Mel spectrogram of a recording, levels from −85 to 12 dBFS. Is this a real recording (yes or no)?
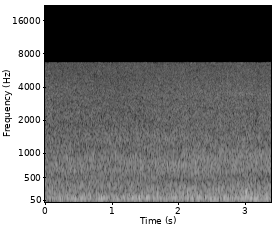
yes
